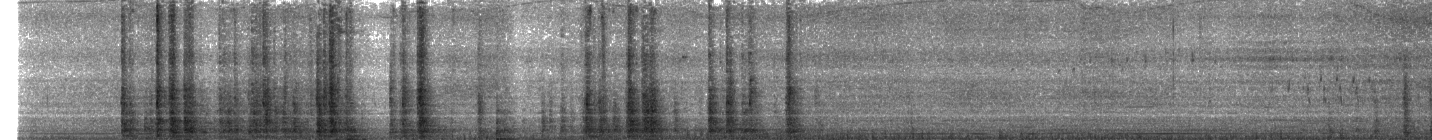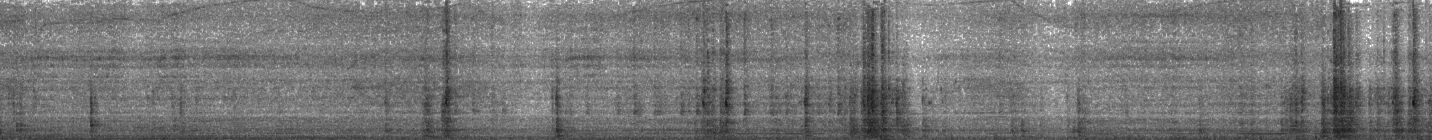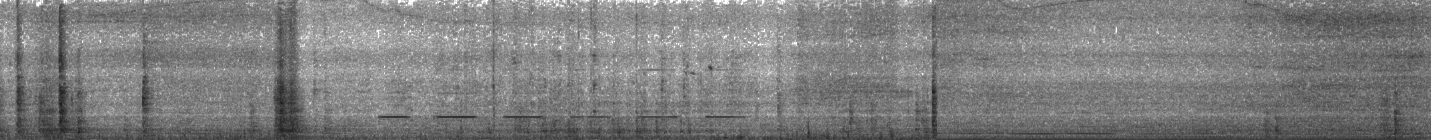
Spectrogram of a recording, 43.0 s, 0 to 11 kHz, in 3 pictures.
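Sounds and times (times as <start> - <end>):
excavator diesel engine running: 0.2 - 42.9
metal clanks and knocks: 1.1 - 8.3, 13.2 - 17.4, 18.0 - 32.2, 33.1 - 38.1.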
